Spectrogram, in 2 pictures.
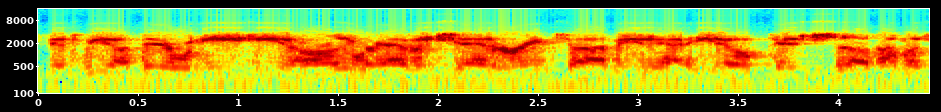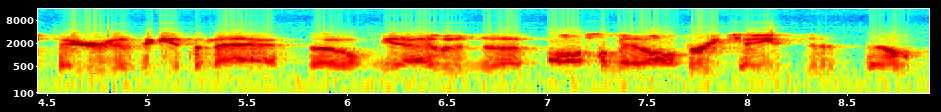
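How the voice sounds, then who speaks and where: A man's voice: medium pitch, steady tone, brisk, few pauses, pushed and bright, muffled recording. A man in his thirties, a wrestling ring announcer from Missouri, giving rambling, earnest interview answers full of restarts. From Missouri, USA. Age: 30s.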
